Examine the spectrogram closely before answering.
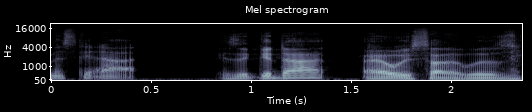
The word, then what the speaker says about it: Gadot: She pronounces it Gadot or something along those lines where the T is actually prominent. It's not Gadot. It's not silent. I think the T actually makes the sound.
